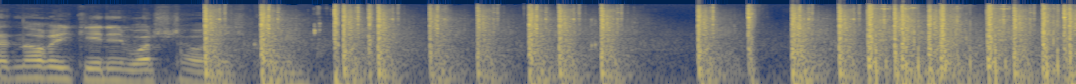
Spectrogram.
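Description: Rapid gunfire cracks out close by.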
